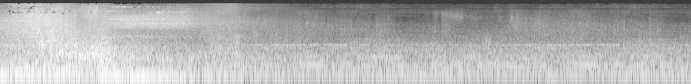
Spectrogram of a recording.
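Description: A triumphant fanfare swells and then fades.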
